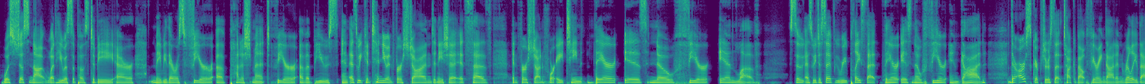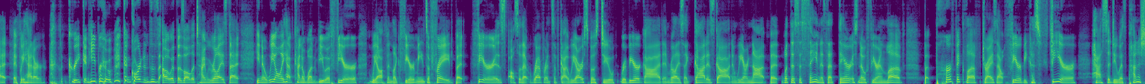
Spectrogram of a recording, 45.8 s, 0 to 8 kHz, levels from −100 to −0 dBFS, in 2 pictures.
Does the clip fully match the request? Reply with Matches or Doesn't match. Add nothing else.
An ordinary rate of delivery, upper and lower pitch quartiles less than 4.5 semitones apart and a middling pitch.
Matches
